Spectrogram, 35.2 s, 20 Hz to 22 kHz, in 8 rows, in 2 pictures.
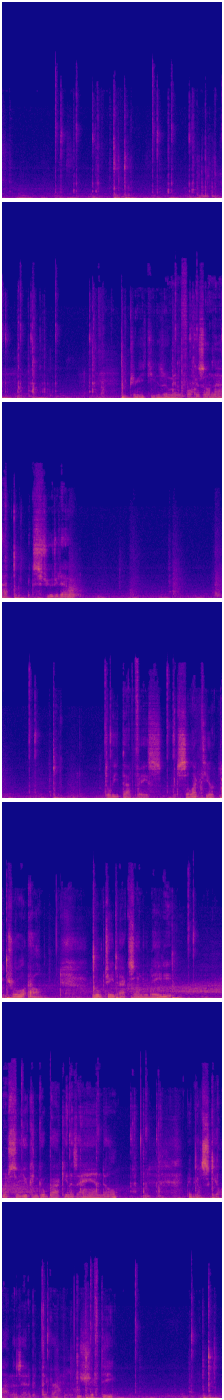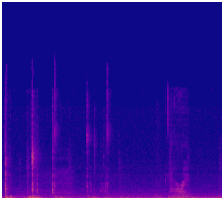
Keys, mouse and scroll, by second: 1.5 middle click, 2.2 s, 3.4 middle click, 4.4 middle click, 4.8 shift+middle click, 5.2 scroll up 3, 5.5 middle click, 6.8 KP_Decimal, 7.6 scroll down 1, 7.9 shift+middle click, 8.3 middle click, 9.1 e, 14.2 x, 16.5 click, 17.7 ctrl+l, 19.4 r, 22.4 click, 23.6 scroll down 4, 23.9 middle click, 24.9 shift+middle click, 25.9 s, 28.1 shift+d, 29.1 click, 30.5 alt+a, 30.9 Tab, 31.4 alt+a, 31.6 scroll down 3, 31.9 middle click, 32.6 scroll down 2, 32.9 middle click.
